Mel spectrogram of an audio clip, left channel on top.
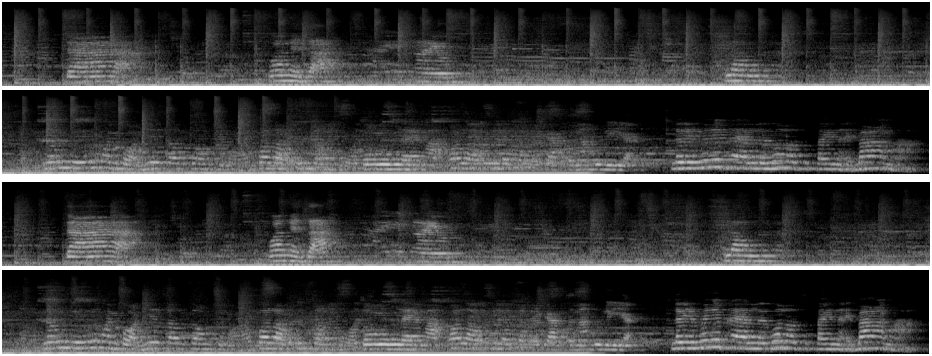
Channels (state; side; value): normal; both; correlation 0.69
